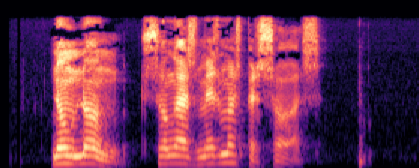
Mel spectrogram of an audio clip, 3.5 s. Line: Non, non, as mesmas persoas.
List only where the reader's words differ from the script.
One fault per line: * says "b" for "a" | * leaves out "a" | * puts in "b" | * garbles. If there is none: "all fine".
* puts in "son"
